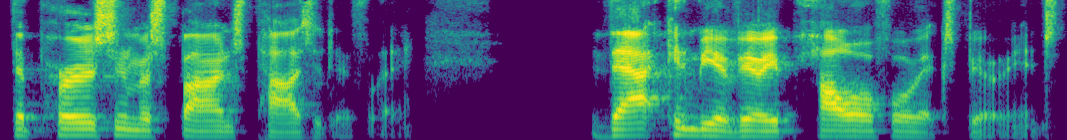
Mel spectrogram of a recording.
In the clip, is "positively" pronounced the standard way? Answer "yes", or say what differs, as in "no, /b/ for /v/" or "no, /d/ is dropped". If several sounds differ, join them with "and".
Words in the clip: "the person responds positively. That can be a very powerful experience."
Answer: yes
